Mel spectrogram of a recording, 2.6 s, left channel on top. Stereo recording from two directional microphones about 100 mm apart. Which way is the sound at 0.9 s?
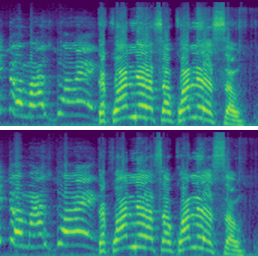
5° left (ahead or behind).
